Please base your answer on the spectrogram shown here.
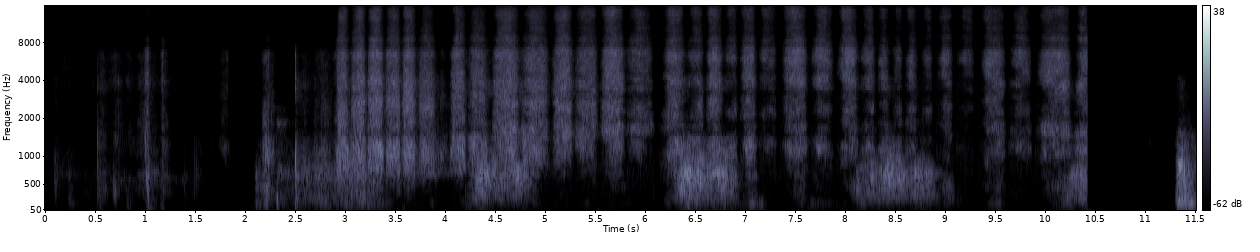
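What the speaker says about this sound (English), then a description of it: "after it's been abraded with the 120 grit" Hand sanding of teak trim on a 26-foot Alerion sailboat with 120 grit paper: loud, close, rhythmic back-and-forth rasping strokes in quick repeated bursts, with brief pauses between runs.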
